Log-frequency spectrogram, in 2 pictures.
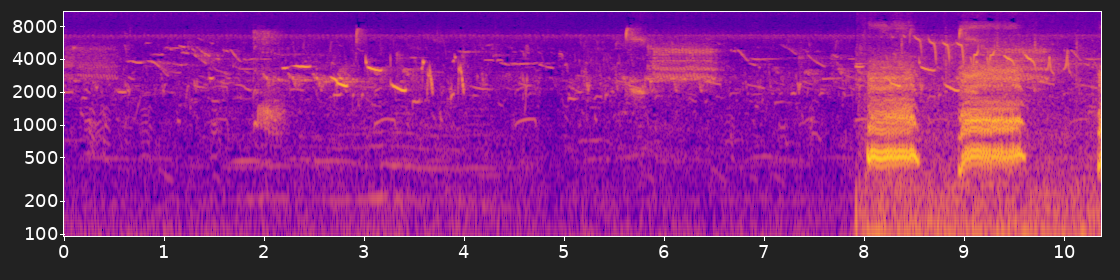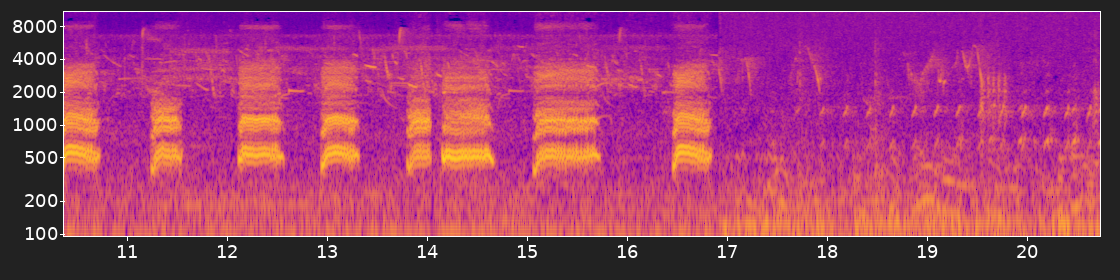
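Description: Small birds chirping, then a run of about ten loud animal calls, each about half a second long and slightly arched in pitch, coming at a steady pace. Near the end the calls give way to quieter chirping and a fast trill.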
